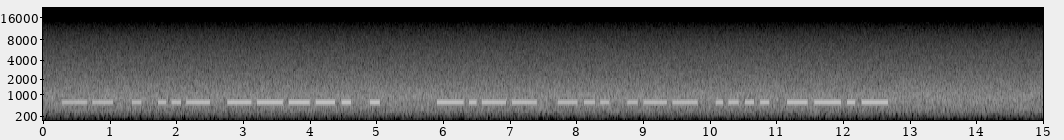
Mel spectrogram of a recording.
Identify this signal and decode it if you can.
Morse code, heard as a keyed tone, hand-sent with a straight key, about 11 wpm, 660 Hz, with radio static and a narrow filter. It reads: MEU9E YDWHQ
